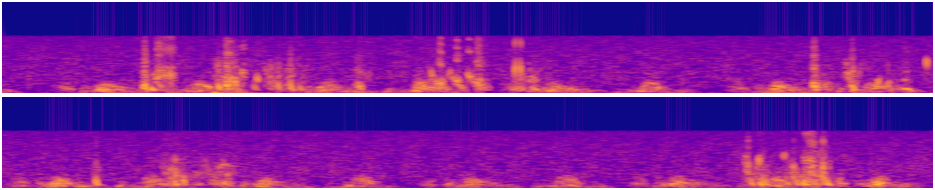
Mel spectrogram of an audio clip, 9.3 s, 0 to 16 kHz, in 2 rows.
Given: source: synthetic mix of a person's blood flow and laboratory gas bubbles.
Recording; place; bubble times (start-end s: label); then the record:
Doppler ultrasound of blood flow; precordium
0.67-0.88 s: bubbles
1.05-1.55 s: bubbles
1.76-1.85 s: bubbles
2.04-2.46 s: bubbles
2.53-2.70 s: bubbles
4.03-4.31 s: bubbles
4.34-4.66 s: bubbles
5.08-5.17 s: bubbles
5.44-5.83 s: bubbles
8.33-8.86 s: bubbles
From the record:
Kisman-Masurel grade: 233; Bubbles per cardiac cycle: several, 3 to 8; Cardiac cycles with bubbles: 50 to 99%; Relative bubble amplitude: loud (0.450 to 0.775); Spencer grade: 3 (all of the cardiac periods contain showers or single bubble signals, but not dominating or overriding the cardiac motion signals); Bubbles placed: only in the low amplitude regions of the cardiac cycle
